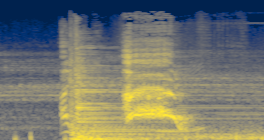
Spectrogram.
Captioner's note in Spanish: Grita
